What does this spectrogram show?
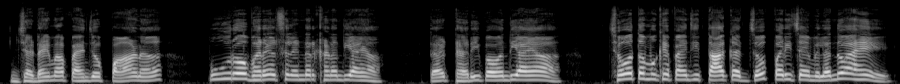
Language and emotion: Sindhi, happy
